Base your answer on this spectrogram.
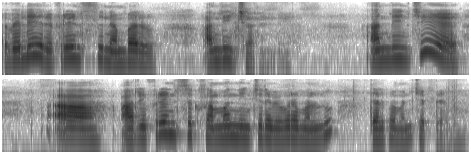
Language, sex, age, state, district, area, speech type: Telugu, female, 45-60, Andhra Pradesh, Chittoor, rural, spontaneous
